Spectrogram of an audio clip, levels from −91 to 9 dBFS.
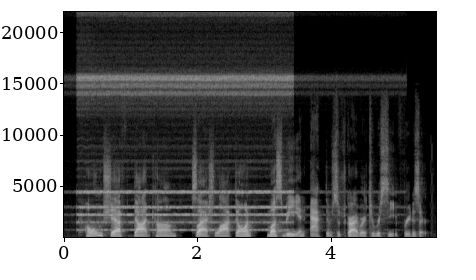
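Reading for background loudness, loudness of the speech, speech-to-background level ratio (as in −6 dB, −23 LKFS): −28.0 LKFS, −26.5 LKFS, 1.5 dB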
